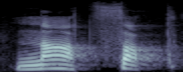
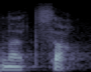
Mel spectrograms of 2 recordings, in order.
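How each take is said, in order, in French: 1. Le mot finit par un t bien net. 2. Le mot se termine sans le t final. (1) "bien prononcer le at, tsat, à la fin du mot" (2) "pas natsa"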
